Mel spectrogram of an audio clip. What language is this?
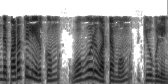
Tamil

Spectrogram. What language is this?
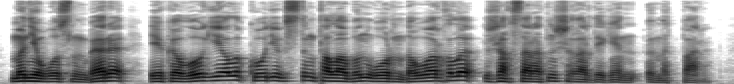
Kazakh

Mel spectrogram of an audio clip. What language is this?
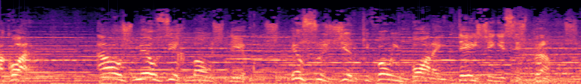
Portuguese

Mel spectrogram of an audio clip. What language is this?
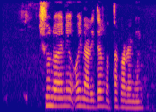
Bangla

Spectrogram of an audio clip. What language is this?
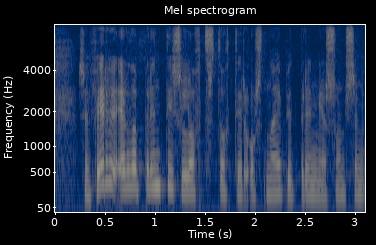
Icelandic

